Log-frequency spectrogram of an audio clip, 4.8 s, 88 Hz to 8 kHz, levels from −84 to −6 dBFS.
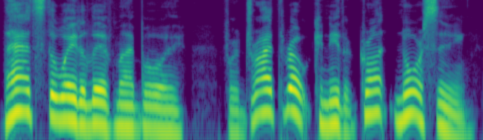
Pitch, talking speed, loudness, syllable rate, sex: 155 Hz, 200 wpm, -18 LUFS, 3.9 syllables/s, male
